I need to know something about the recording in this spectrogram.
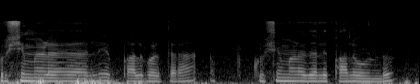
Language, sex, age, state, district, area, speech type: Kannada, male, 18-30, Karnataka, Dharwad, rural, spontaneous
